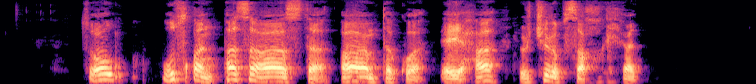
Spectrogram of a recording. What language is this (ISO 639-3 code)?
abk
